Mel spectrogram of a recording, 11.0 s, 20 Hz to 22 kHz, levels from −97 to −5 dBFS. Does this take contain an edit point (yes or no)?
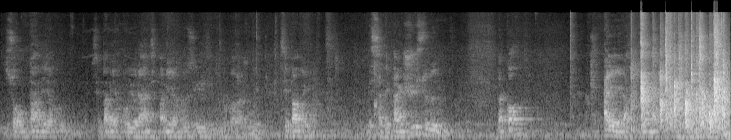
no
